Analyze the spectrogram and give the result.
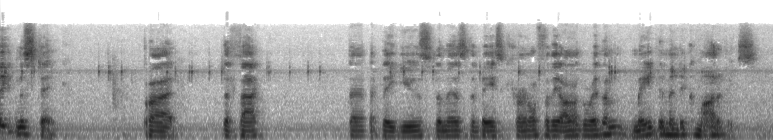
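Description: Speaking at a moderate pace with long, frequent pauses, a man has a fairly low pitch, vocal fry and fairly even intonation. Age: 40s. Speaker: radio host. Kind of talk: internet radio talk show.

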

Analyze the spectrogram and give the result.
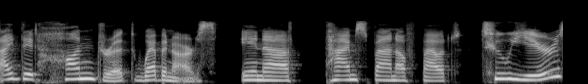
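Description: Speaking with an Icelandic accent, a woman uses lively intonation. Her pitch is medium. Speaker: business coach. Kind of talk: interview.

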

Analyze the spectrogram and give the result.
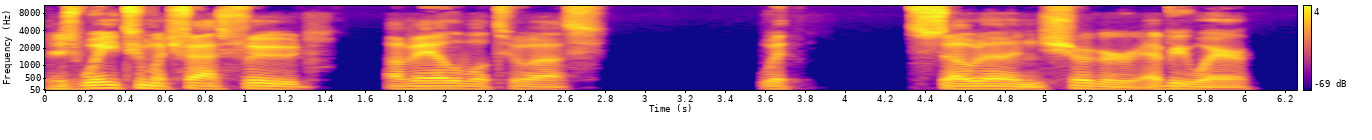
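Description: A man with an American accent speaks at a moderate pace in a very deep, low pitch, his tone dark and mellow and his intonation fairly even. Long, frequent pauses break up his speech, with a quiet background behind it. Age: 40s. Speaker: entrepreneur and former football quarterback. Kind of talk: interview. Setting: video call.

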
